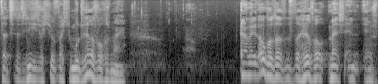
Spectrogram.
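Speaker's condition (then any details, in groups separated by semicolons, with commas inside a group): Parkinson's disease; brain disease for almost eight years, walks with cane, falls regularly, stayed in Parkinson clinic; becomes choked up discussing topic, attributed partly to Parkinson; speaks with difficulty, audibly so now, harder than before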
